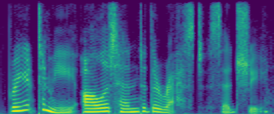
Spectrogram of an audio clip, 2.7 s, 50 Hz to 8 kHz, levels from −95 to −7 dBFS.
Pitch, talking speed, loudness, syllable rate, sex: 230 Hz, 240 wpm, -18 LUFS, 4.8 syllables/s, female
